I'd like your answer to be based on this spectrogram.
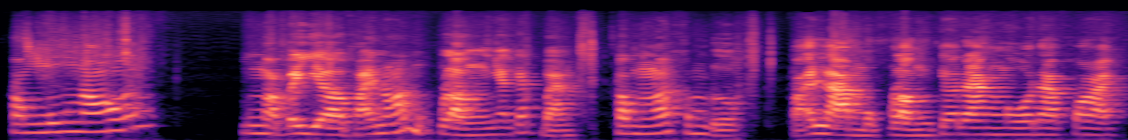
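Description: A woman's voice: medium pitch, fast, fairly bright tone. An older woman, hosting her own channel in a combative, scolding and sarcastic vlog rant to her viewers. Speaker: online channel host. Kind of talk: ranting vlog monologue to viewers.

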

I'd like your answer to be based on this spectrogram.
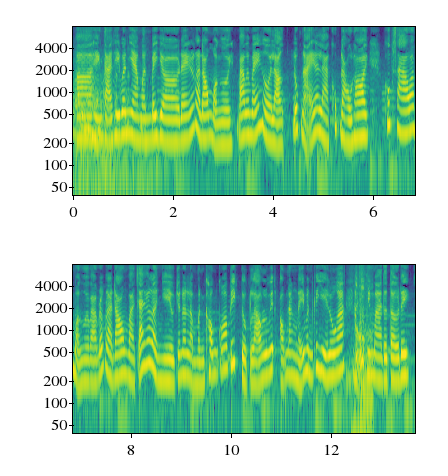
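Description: A woman's voice: a little high, brisk. Chatty young woman. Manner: chatty, teasing, laughs often. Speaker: gaming YouTuber. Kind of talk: casual gameplay commentary. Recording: voice over loud background music.

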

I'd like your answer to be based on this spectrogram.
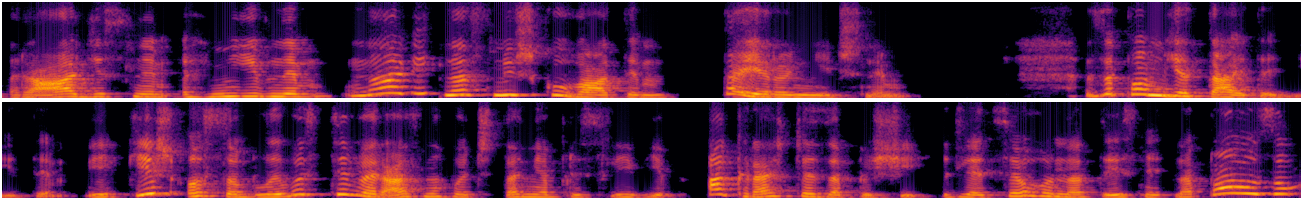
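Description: A woman teacher giving a recorded lesson to children, reading proverbs aloud with expressive, lilting emphasis. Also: fairly high pitch, dull audio.

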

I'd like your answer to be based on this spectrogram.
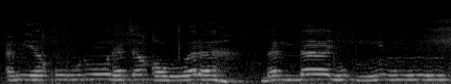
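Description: Man slowly chanting Quran verses. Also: sits high, flat delivery, mellow, a little hiss or hum, low-quality recording. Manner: slow drawn-out chanting. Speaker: student reciter. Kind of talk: Quranic recitation.

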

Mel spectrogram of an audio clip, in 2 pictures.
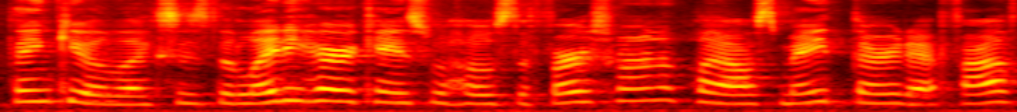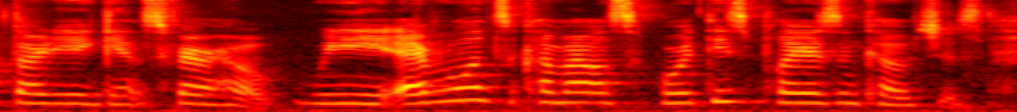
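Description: Very high-voiced young woman reading school sports. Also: fairly quick, few pauses, a little hiss or hum. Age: teens to young adult, high school student. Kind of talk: scripted sports announcements. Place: small studio at a desk. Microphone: desktop microphone.

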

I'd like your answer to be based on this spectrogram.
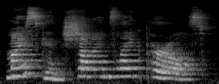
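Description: A woman's voice: extremely high pitch, lively intonation, very slow, fairly bright tone, roomy sound, recorded from a distance, pitched above the performer's own voice, heavily acted. A woman reading a picture book aloud, voicing a vain, boastful little girl in a red cape. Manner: boastful, self-admiring.

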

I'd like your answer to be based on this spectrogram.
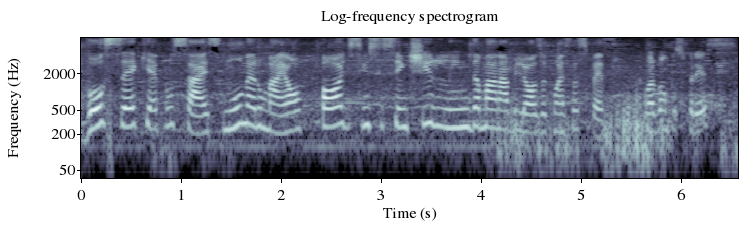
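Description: In a shopping vlog set at a lingerie stall inside a market, the presenter greets viewers as friends and promotes items with enthusiastic, chatty flair. She has a Northeastern Brazilian accent and a slightly high voice at normal speed, with music in the background.

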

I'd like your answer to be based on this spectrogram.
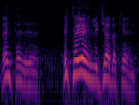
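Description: A man's voice: a little high, big pitch swings, very fast. A man with an Egyptian accent playing a weary, jumpy street sweeper in a comedy sketch. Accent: Egyptian Arabic. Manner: complaining, nervous, absurd.

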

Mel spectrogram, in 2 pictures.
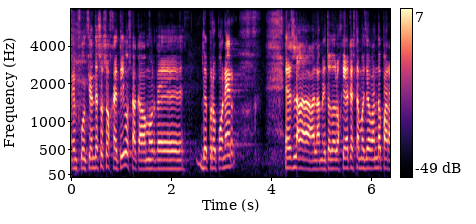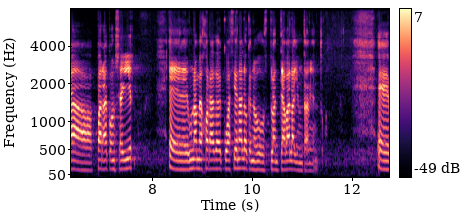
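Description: A man gives a university seminar talk, stopping and repeating words as he finds his phrasing. His voice sits a little high for a man and stays fairly flat. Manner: halting, repeats words while searching for phrasing. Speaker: university lecturer presenting research. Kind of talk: academic conference talk. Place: lecture hall with projected slides.

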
